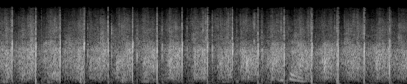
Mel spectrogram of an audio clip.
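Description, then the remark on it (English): An audience claps steadily for several seconds at the end of a panel discussion, a dense, loud patter of many hands with a few sharper individual claps standing out, no voices on top. “Could you show a round of applause, thank please?”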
